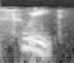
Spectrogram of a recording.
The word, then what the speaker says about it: Suite: I am Sweet, S-U-I-T-E. Sweet Franchon is my name, spelled like a hotel suite, but it sounds so sweet like candy, S-U-I-T-E-F-R-A-N-C-H-O-N.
